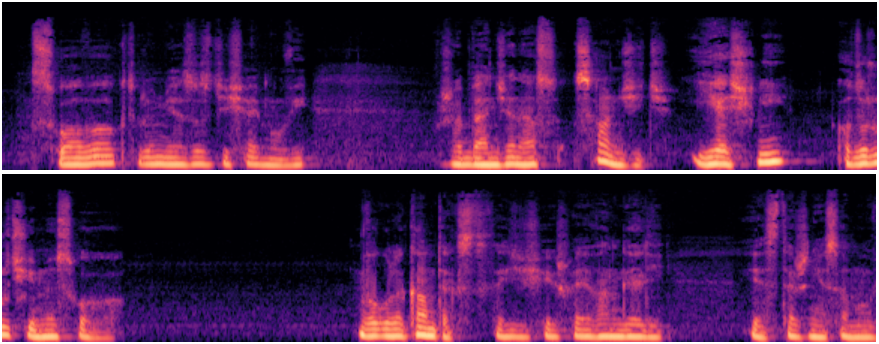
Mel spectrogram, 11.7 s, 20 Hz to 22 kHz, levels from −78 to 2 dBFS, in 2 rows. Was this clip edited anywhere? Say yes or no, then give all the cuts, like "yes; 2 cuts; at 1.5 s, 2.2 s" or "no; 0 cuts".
yes; 1 cut; at 4.5 s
